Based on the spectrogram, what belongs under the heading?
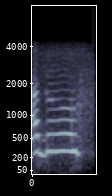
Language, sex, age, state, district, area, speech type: Manipuri, female, 18-30, Manipur, Senapati, rural, conversation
